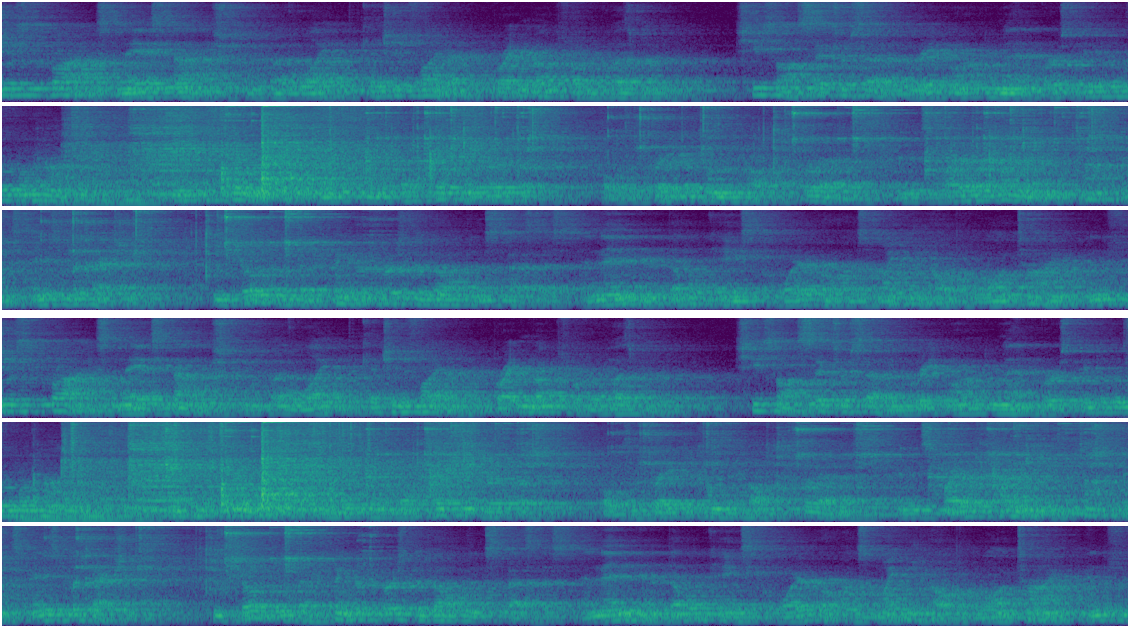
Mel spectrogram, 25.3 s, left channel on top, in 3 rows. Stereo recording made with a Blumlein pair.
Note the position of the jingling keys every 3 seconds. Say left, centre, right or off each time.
off, off, right, centre, left, left, centre, off, off.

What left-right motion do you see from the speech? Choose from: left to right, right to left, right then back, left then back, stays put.
stays put.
